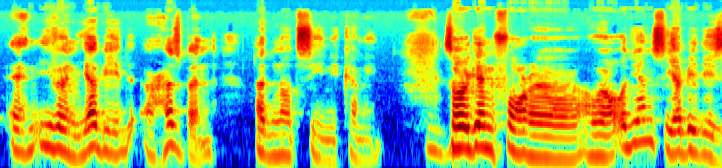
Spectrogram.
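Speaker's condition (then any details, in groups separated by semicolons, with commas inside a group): No condition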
